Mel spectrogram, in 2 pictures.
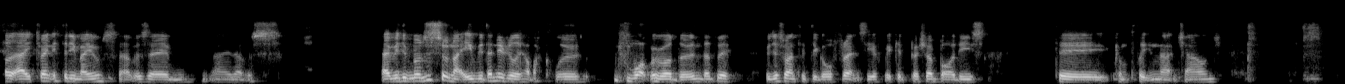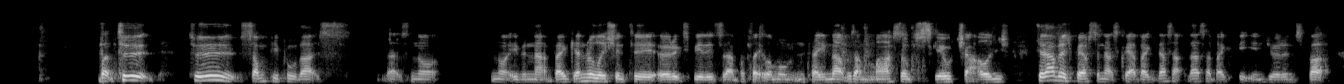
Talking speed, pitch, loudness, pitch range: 205 wpm, 125 Hz, -21 LUFS, 120-140 Hz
